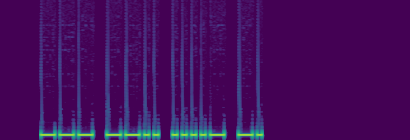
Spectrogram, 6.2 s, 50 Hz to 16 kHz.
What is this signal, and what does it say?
Morse code, heard as a keyed tone, about 17 wpm, 700 Hz. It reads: OZ4N
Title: DXCC-100 Call Signs - 4 Characters - 17wpm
